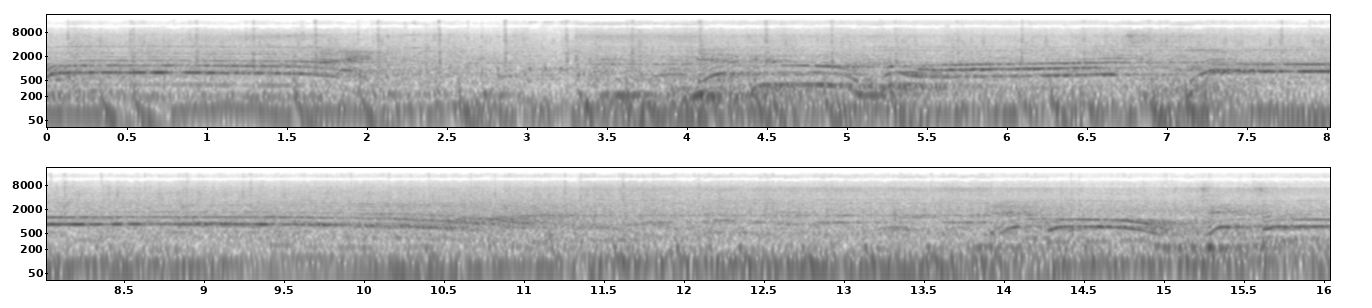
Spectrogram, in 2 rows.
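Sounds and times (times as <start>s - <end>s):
crowd noise: 0.0s - 16.0s
loud music: 0.0s - 16.0s.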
